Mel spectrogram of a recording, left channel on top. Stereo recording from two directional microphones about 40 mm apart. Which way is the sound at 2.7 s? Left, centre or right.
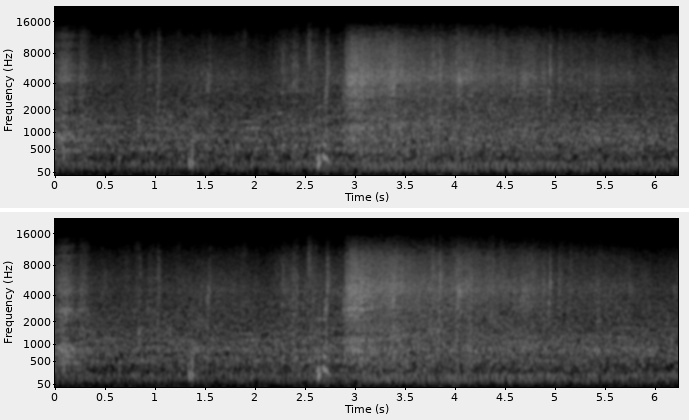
Centre.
